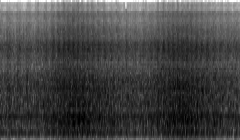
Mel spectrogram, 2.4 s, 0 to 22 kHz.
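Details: Polaris quad with a weak battery charged to about 12.6 V; fast, even chatter at a steady idle with no knocks or misses.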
